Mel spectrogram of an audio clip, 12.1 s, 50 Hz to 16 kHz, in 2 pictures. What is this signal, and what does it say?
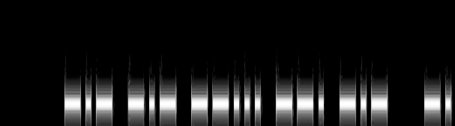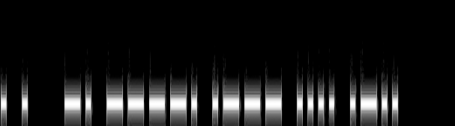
Morse code, heard as a keyed tone, about 17 wpm, 700 Hz. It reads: KK7GK DE N9JHL
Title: USA Callsign DE Callsign - 5 Characters - 17wpm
